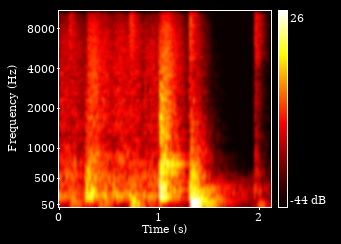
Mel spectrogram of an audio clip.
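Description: A jazz drum kit with calfskin heads being played: a run of lighter strokes, then two loud accented hits with bass drum about a second in. The playing breaks off suddenly, leaving a short gap and one small click near the end.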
